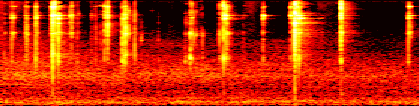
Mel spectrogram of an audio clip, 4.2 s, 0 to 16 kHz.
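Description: Sharp metal clicks and clacks of a 7.5-inch gauge Titan Trains coupler whose knuckle is being worked by hand, about a dozen at uneven intervals, the loudest about half a second in.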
